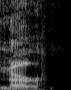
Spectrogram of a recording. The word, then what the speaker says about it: gnurr: G-N-U-R-R. – How do you say that? – I guess ner. That's the way Mike pronounced it. – G-N-U-R-R.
